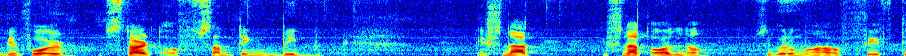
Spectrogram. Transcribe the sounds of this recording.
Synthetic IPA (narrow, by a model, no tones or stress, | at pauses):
bɪfoɹst̪aɹt̪ɔfsɐ̃mt̪ɪ̃ŋbɪɡ̚ | ʔɪfnɐt̪̚ | ɪfnɐt̪ʔolno | sɪɡuːɾomɐŋafɪft̪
